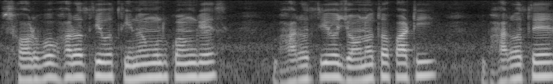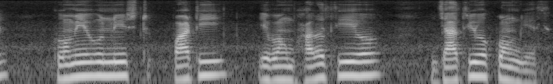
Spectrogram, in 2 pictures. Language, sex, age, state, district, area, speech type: Bengali, male, 30-45, West Bengal, Howrah, urban, spontaneous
